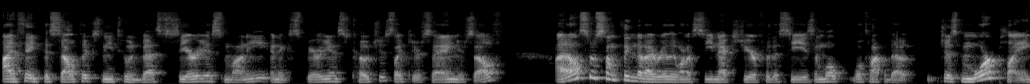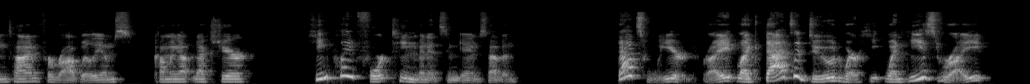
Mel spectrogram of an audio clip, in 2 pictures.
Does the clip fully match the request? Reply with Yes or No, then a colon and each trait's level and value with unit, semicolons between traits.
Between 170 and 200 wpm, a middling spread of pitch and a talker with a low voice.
Yes: average, 185 wpm; average, 3.8 semitones; low, 125 Hz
